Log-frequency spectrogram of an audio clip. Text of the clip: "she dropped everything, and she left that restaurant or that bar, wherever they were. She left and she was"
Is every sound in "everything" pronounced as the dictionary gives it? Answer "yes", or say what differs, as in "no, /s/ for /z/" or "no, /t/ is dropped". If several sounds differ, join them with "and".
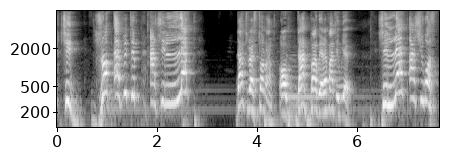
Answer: no, /t/ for /θ/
